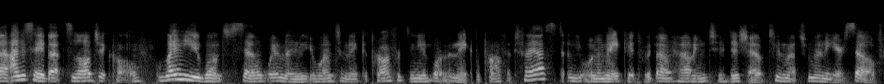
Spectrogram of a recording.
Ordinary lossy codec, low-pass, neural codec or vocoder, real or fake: Opus, 24 kbps; 7.2 kHz; codec, 16 kHz, 1 kbps, FreqCodec, smaller model; fake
